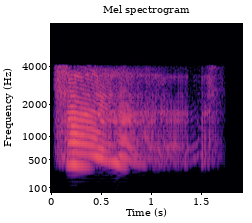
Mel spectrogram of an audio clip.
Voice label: Voices Loot Spotted Female Old; Rebel Cops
